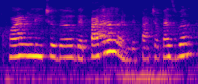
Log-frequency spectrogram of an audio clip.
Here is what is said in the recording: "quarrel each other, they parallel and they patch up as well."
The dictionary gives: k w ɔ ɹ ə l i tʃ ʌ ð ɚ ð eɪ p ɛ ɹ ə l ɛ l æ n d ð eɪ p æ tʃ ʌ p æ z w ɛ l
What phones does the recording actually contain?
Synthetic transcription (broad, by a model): k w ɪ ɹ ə l i tʃ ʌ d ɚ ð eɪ p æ ɹ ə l l æ n d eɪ p æ tʃ ʌ p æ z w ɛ l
